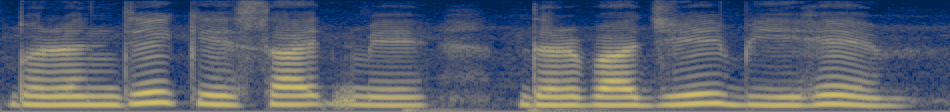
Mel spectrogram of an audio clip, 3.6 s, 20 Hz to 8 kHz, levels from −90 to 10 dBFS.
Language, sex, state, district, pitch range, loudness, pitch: Hindi, female, Arunachal Pradesh, Papum Pare, 215-235 Hz, -14 LUFS, 225 Hz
